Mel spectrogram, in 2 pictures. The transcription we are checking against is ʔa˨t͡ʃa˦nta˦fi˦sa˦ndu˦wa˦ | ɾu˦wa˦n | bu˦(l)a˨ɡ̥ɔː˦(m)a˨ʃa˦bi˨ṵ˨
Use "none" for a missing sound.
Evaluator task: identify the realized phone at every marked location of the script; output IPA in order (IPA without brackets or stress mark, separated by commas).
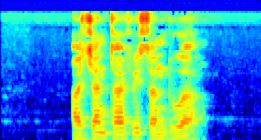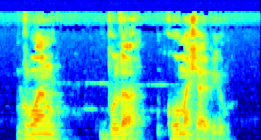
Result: l, m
